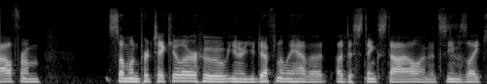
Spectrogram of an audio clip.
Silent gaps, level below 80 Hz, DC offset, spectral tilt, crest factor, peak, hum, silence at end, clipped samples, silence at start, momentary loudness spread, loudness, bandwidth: none; -56 dBFS; under 0.1%; -7 dB/octave; 18 dB; -2 dBFS; none; 0.05 s; under 0.1%; 0 s; 7 LU; -20 LUFS; 14.5 kHz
